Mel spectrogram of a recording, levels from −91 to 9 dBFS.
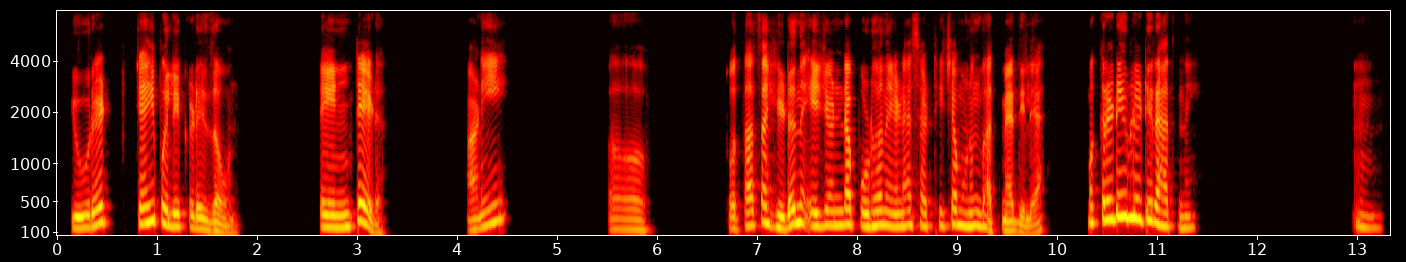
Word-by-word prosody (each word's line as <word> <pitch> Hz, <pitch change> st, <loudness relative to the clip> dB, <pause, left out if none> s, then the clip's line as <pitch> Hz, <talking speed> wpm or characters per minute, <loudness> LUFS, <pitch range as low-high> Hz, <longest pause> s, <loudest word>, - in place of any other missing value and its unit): प्युरिटीच्याही 205 Hz, +8 st, +1 dB
पलीकडे 170 Hz, -7 st, +1 dB
जाऊन 100 Hz, -8 st, -3 dB, 0.8 s
टेंटेड 165 Hz, -, +3 dB, 0.9 s
आणि 200 Hz, -, -1 dB, 1.0 s
अ, 135 Hz, -2 st, -7 dB, 0.8 s
स्वतःचा 175 Hz, -, -1 dB
हिडन 175 Hz, +8 st, +4 dB
अजेंडा 185 Hz, +1 st, +2 dB
पुढे 175 Hz, +1 st, +1 dB
नेण्यासाठीच्या 180 Hz, 0 st, -3 dB
म्हणून 180 Hz, -1 st, +1 dB
बातम्या 125 Hz, -7 st, -1 dB
दिल्या. 100 Hz, -2 st, -5 dB, 0.5 s
मग 215 Hz, -, 0 dB
क्रेडिबिलिटी 270 Hz, -1 st, +5 dB
राहत 175 Hz, -5 st, +1 dB
नाही. 150 Hz, +1 st, -6 dB, 1.6 s
हं. 155 Hz, -2 st, -8 dB
175 Hz, 85 wpm, -25 LUFS, 150-200 Hz, 1.6 s, क्रेडिबिलिटी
